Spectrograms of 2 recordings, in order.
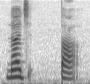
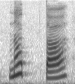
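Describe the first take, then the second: First: The syllable-final consonant sounds like j. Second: The syllable-final consonant sounds like t. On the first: The speaker calls it wrong. "dia bukan dibaca menjadi najta" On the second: The speaker calls it right. "akan dibaca berbunyi t"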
